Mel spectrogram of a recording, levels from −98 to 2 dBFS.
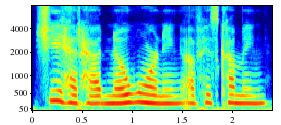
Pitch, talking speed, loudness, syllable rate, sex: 220 Hz, 200 wpm, -16 LUFS, 4.4 syllables/s, female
